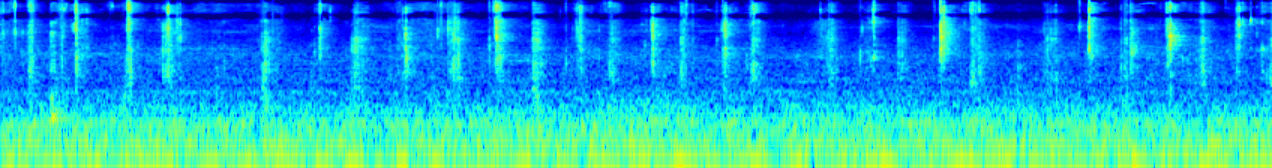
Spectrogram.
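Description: Close-miked crunchy chewing of shredded green papaya salad: a steady run of small crisp crunches and clicks.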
